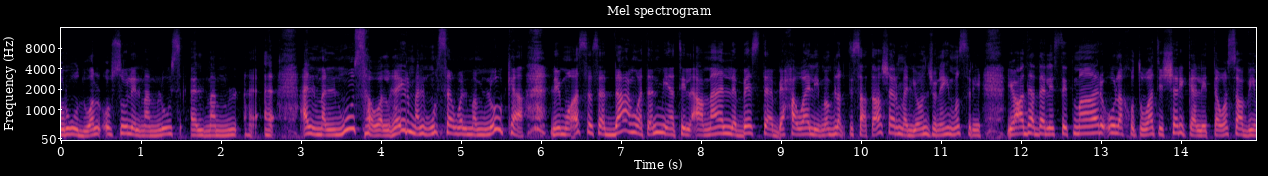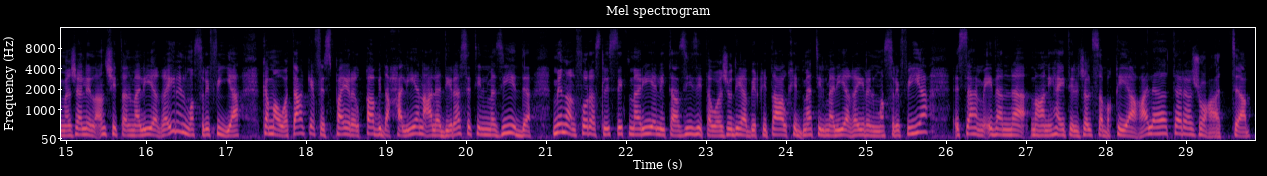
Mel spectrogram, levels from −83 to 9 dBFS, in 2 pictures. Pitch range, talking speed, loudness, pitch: 170-220 Hz, 115 wpm, -28 LUFS, 195 Hz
